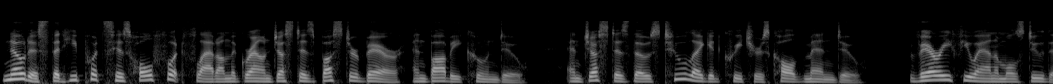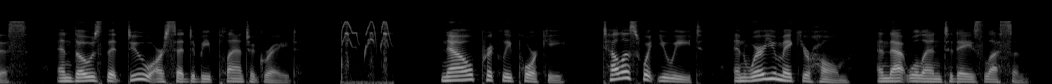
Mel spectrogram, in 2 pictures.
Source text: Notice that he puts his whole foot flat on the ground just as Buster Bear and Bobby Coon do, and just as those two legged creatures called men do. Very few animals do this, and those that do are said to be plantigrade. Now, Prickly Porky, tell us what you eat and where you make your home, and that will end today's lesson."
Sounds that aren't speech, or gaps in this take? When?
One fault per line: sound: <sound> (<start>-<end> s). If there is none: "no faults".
sound: squeak (13.9-14.5 s)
